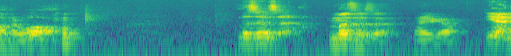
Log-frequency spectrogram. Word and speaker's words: Mezuzah: Mezuzah. So yeah, no, that's not. It's a great word. Mezuzah. It's spelled M-E-Z-U-Z-A-H.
